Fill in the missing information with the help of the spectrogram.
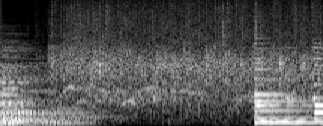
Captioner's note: audience applause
